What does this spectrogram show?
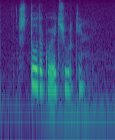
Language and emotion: Russian, neutral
